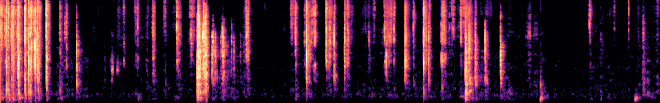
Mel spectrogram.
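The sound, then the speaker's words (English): Tarot cards are shuffled: a dense, crisp riffle burst at the start, then a scattering of light taps and snaps as the deck is squared and handled, with no talking. “Okay, one more shuffle.”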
